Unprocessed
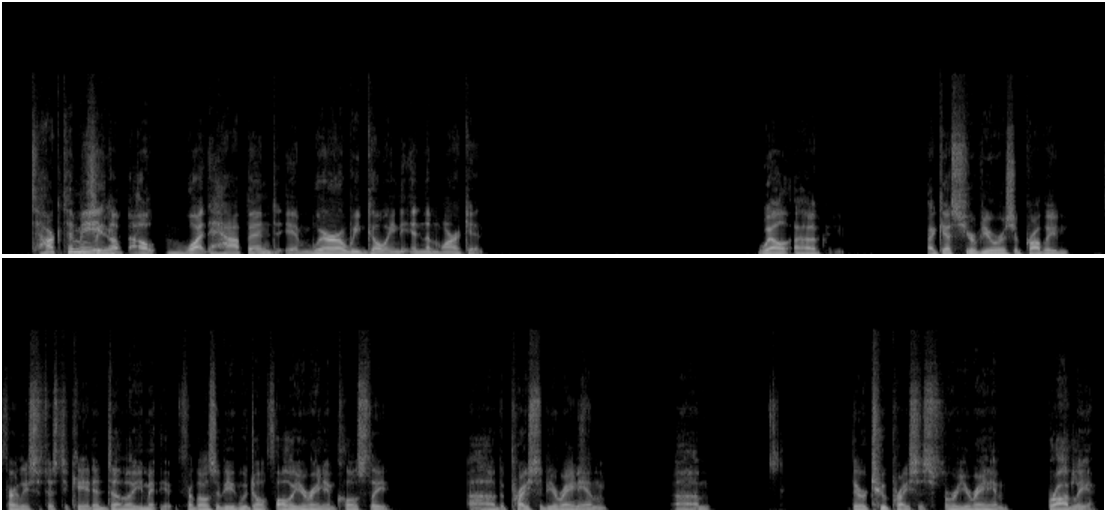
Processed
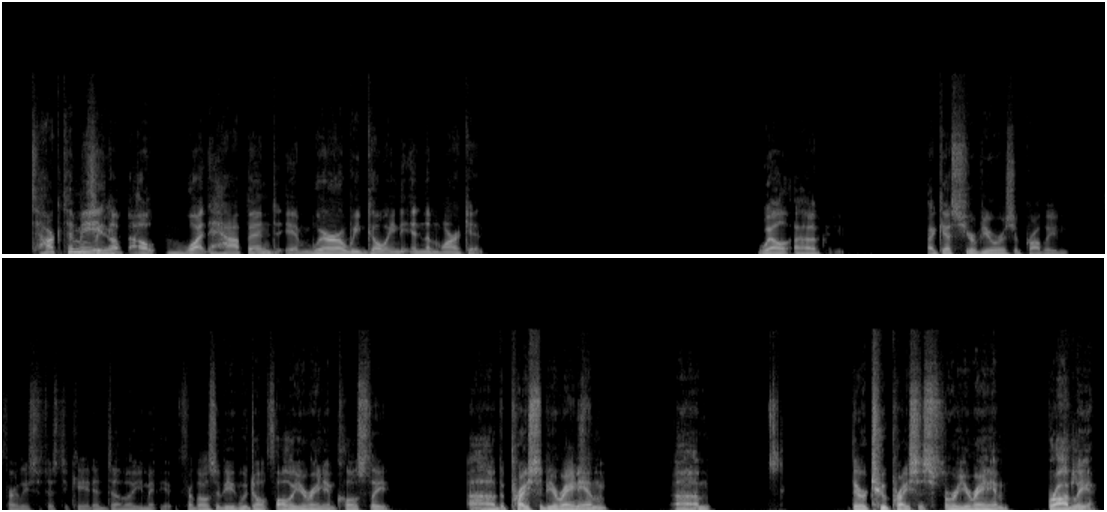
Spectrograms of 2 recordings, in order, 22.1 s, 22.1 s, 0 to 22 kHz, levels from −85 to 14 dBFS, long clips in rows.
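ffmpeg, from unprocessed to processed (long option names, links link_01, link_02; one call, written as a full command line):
ffmpeg -i in.wav -af "volume=17dB,afade=type=out:start_time=9.63:duration=0.79:silence=0.354813,afade=type=in:start_time=12.56:duration=1.07:silence=0.251189,afade=type=in:start_time=14.84:duration=1.34:silence=0.446684" out.wav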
